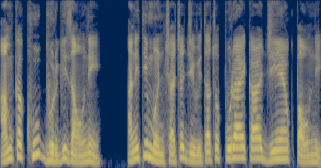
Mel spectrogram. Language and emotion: Goan Konkani, neutral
